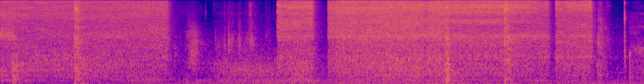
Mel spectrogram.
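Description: Spray gun applying a first coat of lacquer to the edge of a cut-out wooden board, a loud steady hiss in bursts broken by short gaps, close by with no talking.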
